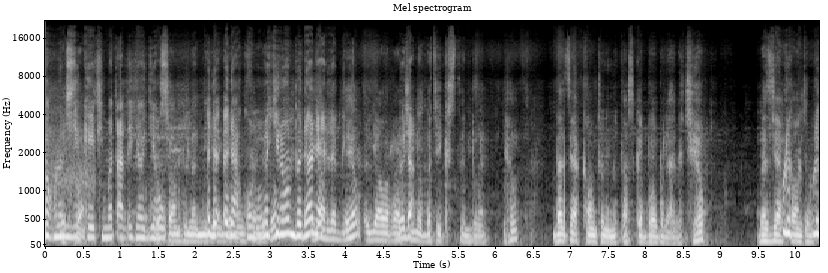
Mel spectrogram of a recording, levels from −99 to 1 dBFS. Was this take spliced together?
no; 0 cuts

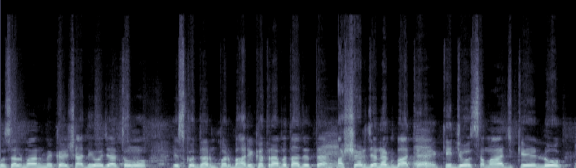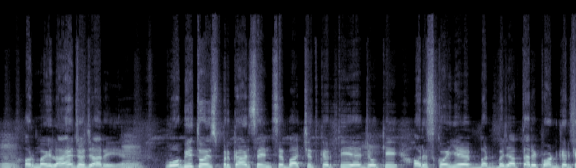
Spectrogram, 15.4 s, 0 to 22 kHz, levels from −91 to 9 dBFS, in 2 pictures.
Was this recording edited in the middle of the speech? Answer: yes; 1 cut; at 4.4 s

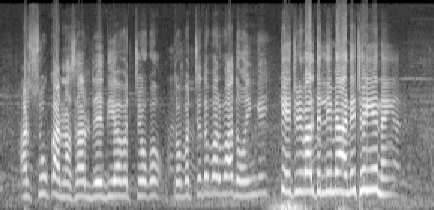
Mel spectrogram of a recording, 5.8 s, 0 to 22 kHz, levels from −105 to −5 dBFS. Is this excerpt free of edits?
no; 1 cut; at 3.7 s

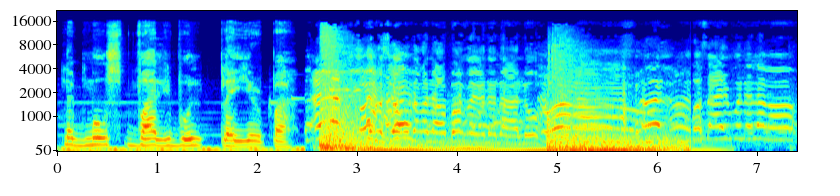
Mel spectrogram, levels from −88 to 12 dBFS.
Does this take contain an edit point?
yes; 2 cuts; at 2.4 s, 6.3 s

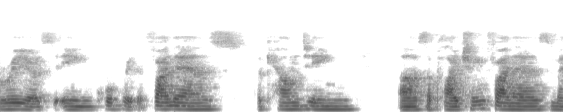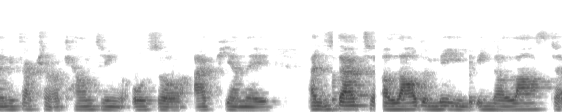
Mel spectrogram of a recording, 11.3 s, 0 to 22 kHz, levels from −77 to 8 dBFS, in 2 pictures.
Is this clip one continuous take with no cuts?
no; 1 cut; at 9.0 s

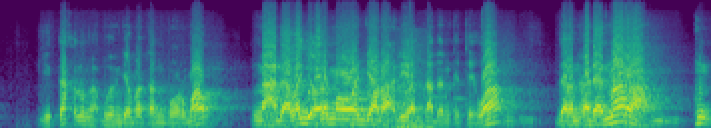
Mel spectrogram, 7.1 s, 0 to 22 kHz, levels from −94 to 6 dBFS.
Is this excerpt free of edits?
no; 1 cut; at 4.1 s

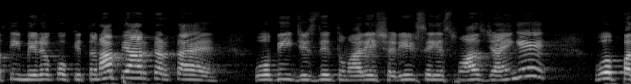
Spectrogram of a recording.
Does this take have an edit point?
no; 0 cuts

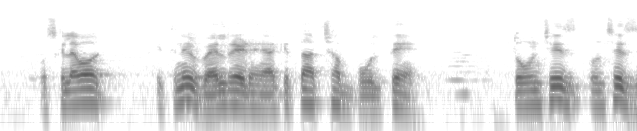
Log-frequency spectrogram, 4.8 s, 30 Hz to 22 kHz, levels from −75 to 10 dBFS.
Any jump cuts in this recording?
no; 0 cuts

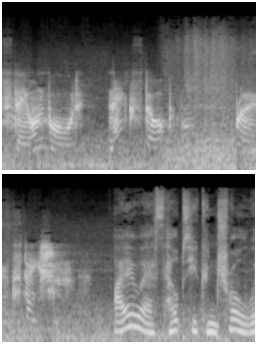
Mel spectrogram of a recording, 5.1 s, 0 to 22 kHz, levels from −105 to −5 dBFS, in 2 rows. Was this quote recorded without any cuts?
yes; 0 cuts

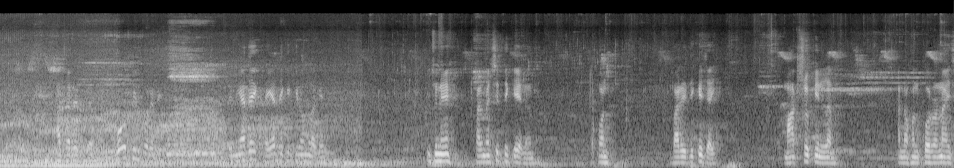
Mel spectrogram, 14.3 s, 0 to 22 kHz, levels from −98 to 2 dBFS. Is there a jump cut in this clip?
no; 0 cuts

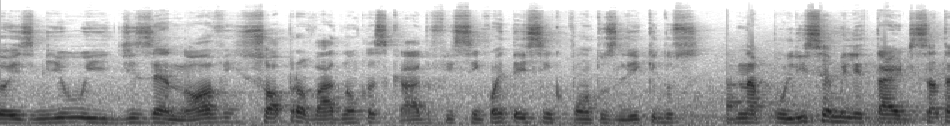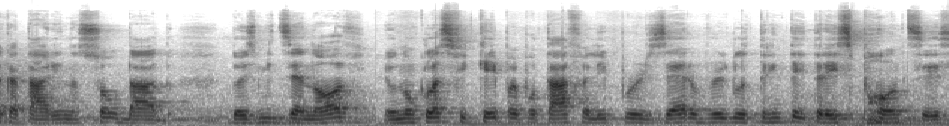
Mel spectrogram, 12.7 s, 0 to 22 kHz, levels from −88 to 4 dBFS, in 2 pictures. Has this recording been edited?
no; 0 cuts

